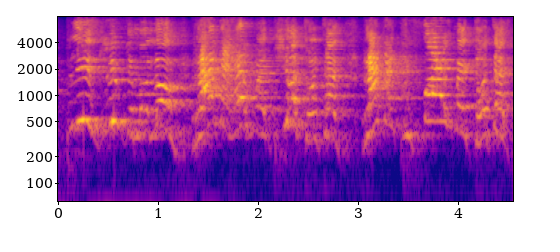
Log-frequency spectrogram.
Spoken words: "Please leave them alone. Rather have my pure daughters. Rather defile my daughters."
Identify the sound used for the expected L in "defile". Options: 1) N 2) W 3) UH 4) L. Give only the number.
1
